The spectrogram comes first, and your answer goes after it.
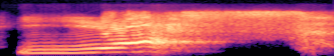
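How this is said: The yes sounds lively and enthusiastic. "when we move into enthusiasm"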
